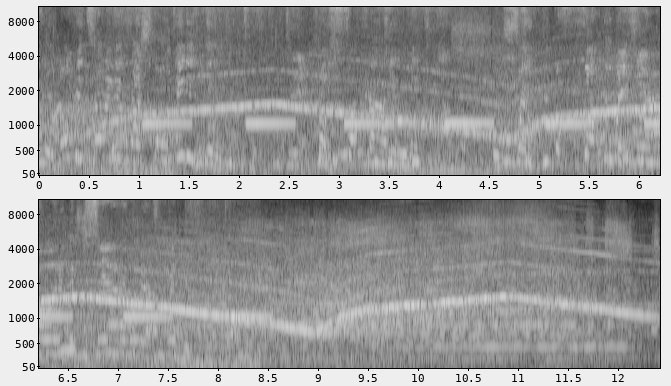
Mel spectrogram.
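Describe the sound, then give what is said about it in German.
Emergency vehicle sirens wail continuously on a New York street, their pitch sweeping slowly up and down in long repeating rises and falls, loud over a busy street rumble with faint voices mixed in. “während Sirenen heulen oder streitende Menschen auf der Straße und quietschende Aufzugstüren im Gang nebenan zu hören sind.”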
